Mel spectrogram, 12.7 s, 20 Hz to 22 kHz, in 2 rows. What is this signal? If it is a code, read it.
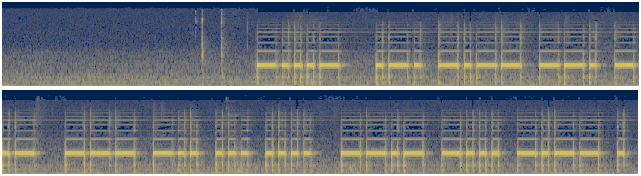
Morse code, heard as a keyed tone, about 19 wpm, 1010 Hz. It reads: <BT> RYGK ODSH QBYE
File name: 业余无线电 / ●未分类 / 字码80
